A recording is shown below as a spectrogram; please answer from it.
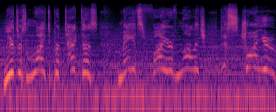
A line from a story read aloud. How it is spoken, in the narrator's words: as if it was a praying motion, he then screams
